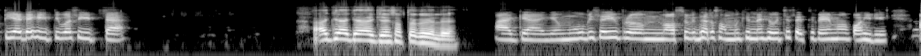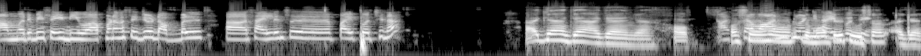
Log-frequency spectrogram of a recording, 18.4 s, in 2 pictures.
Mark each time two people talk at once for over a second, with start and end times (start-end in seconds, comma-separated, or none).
16.5-17.9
